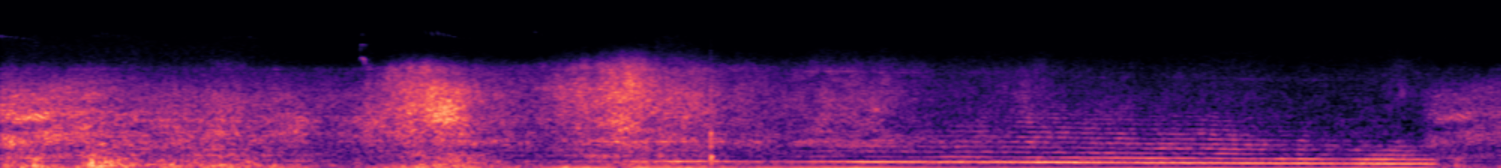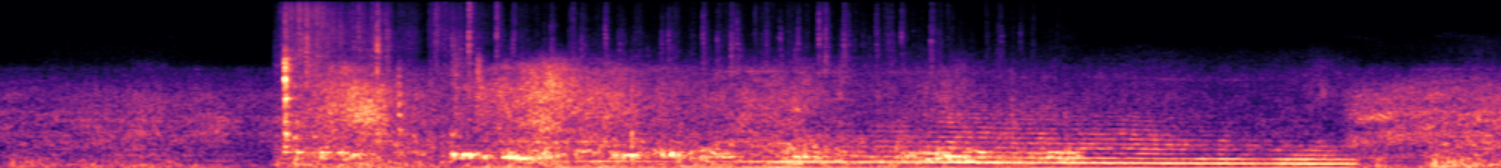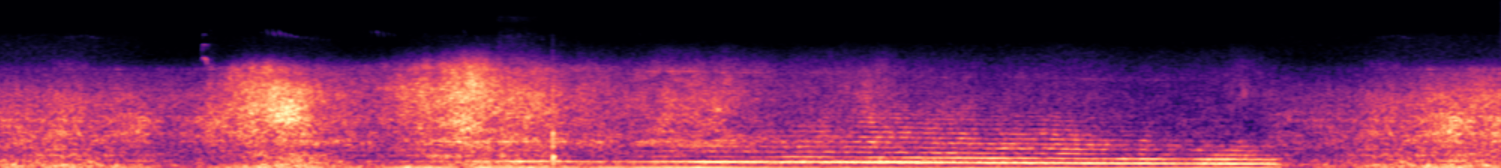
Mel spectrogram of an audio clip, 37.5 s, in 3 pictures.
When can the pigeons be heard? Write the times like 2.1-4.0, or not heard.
14.8-21.6.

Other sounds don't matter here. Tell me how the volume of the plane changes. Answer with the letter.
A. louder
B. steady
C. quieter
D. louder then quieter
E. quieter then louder
A.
